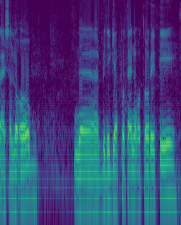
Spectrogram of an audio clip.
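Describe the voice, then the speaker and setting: Noticeable background noise sits under a dry, close sound with no echo. A man speaks at a moderate pace with a medium pitch and monotone, flat intonation. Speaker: vlogger. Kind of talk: live vlog walkthrough. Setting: outdoors at night among sleeping supporters. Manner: lowered voice.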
